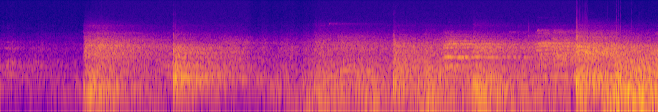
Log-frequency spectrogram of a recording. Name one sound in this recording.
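A volleyball smacks off hands and arms.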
